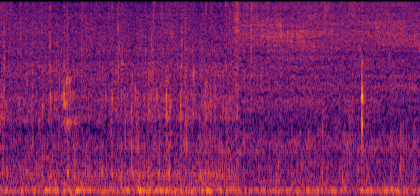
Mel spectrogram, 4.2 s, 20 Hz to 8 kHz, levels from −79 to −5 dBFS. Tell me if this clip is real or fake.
real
